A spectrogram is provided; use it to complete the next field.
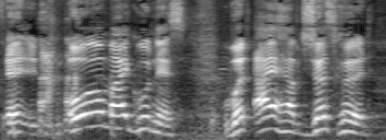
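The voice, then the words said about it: Put-on African accent. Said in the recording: “in my African voice ... In your African voice.”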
